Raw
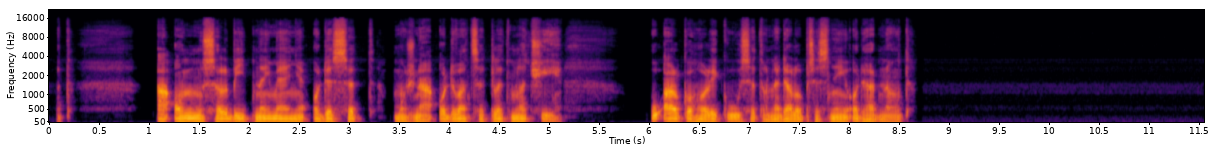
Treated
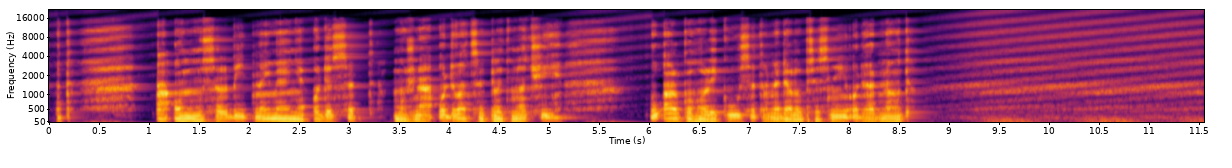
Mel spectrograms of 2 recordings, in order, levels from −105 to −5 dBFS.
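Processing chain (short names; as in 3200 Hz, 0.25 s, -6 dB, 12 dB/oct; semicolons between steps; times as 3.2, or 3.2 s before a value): moving spectral ripple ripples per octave 1.9, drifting +0.98 Hz, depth 24 dB; high shelf 2800 Hz +8 dB; AGC gain up to 15 dB; resonator 96 Hz, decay 0.49 s, harmonics all, mix 40%; three-band squash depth 70%; gain +4 dB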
